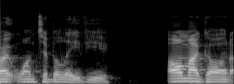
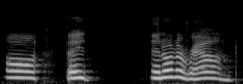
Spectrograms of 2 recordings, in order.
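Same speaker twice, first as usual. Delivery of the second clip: put-on much higher small child voice; sad kid voice; 13 semitones higher than usual. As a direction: answer like a neglected little kid. Covid kid answers teacher.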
